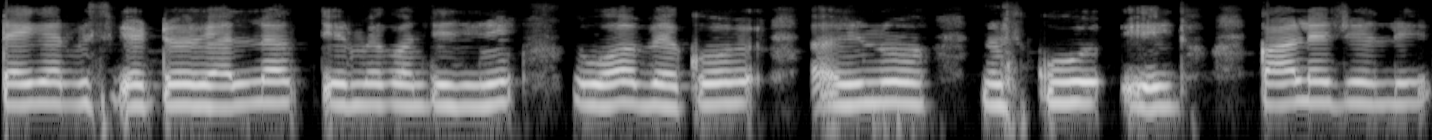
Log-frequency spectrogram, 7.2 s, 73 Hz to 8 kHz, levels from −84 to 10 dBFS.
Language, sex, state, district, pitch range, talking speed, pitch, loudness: Kannada, male, Karnataka, Shimoga, 235-255 Hz, 125 wpm, 245 Hz, -12 LUFS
